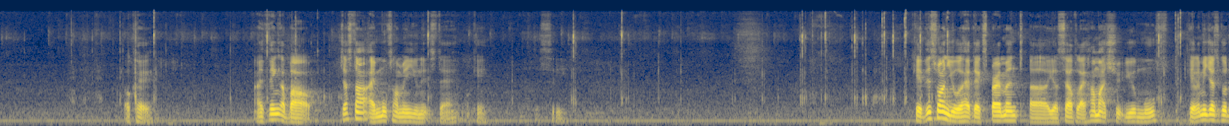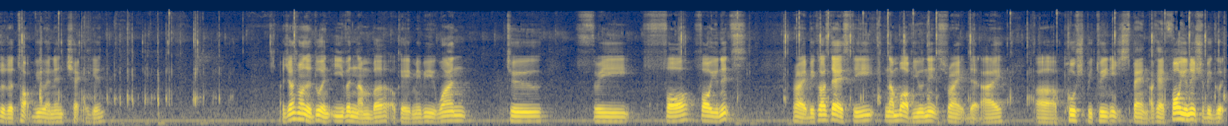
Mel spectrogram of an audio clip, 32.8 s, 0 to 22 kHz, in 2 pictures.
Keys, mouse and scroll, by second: 2.1-4.0 drag, 4.0-4.4 scroll down 1, 4.4 scroll up 1, 4.9-5.7 scroll down 1, 5.7-11.0 drag, 11.0 alt+click, 11.8 alt+click, 12.1 alt+click, 12.4 scroll up 1, 12.7-15.5 alt+drag, 15.8 click, 17.2 alt+middle click, 18.5 alt+scroll up 1, 18.7 alt+middle click, 19.1 scroll up 1, 20.4-26.9 drag, 27.1 alt+click, 28.0 alt+middle click, 28.3 alt+click, 28.6 alt+middle click, 28.9 alt+click, 29.9 alt+middle click, 30.5 alt+middle click, 31.3 alt+click, 32.0 alt+middle click, 32.3 alt+click.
